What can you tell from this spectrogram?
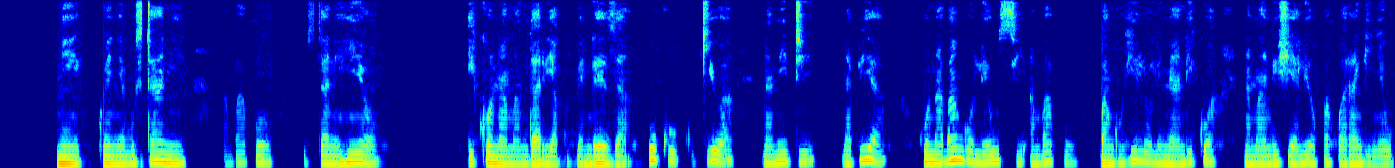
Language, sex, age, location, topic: Swahili, male, 18-24, Mombasa, government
